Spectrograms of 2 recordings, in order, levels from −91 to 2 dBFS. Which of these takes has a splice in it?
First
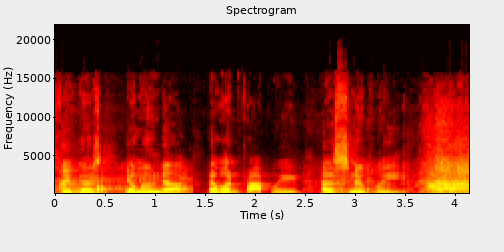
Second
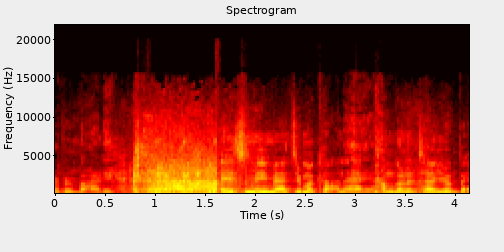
second; 1 cut; at 1.6 s

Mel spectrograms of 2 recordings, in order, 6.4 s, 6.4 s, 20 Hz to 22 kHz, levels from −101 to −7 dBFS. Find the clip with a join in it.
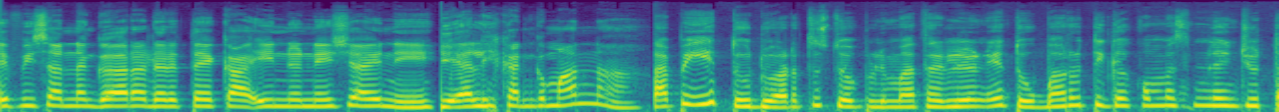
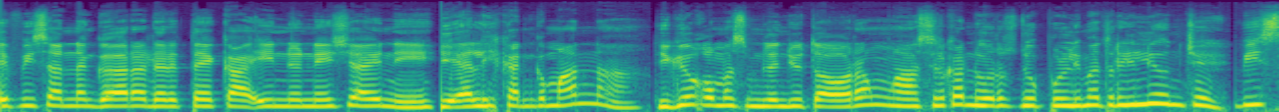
second; 1 cut; at 3.2 s

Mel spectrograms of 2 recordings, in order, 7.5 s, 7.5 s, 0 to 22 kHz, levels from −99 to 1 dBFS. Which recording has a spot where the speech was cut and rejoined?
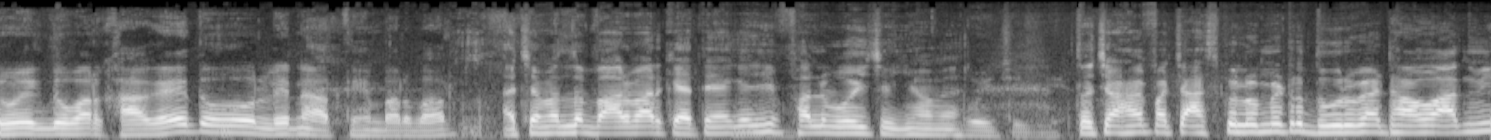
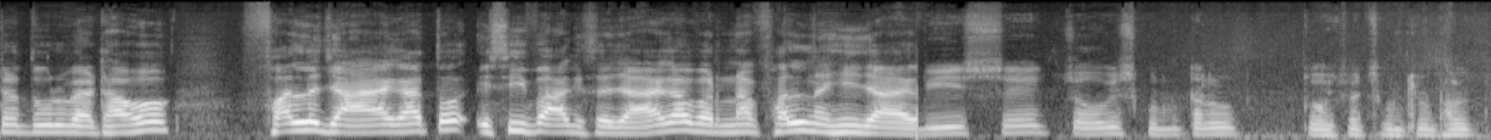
second; 1 cut; at 4.6 s

